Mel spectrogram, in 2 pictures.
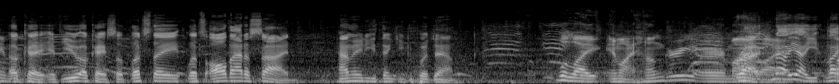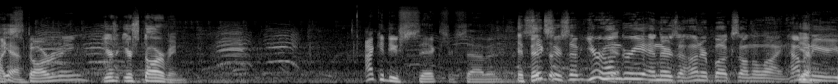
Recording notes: Live From Press Row. On this episode we do our first live on location from Charles Koch Arena for the Wichita Skykings game.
